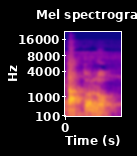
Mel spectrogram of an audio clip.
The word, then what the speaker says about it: তাতল: তাতল শব্দের অর্থ কি মৈত্যযুগের কবিতাটি গুলিকে তুমি শেষে যখন ও উচ্চারণ করে পড়তে হবে যেমন তাতল সেখানে খানে পড়তে হবে তাতল তাতল সৈকত বাড়িবিন্দ সম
